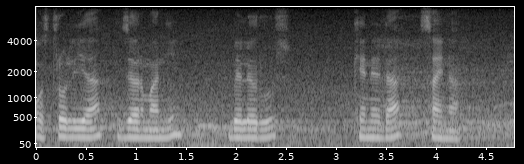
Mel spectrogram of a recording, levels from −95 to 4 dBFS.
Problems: low volume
